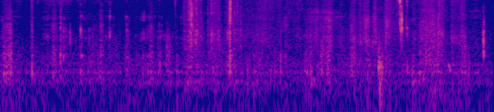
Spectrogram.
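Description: Close-miked chewing of a mouthful of toasted sub sandwich: scattered soft crackles and wet mouth clicks.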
